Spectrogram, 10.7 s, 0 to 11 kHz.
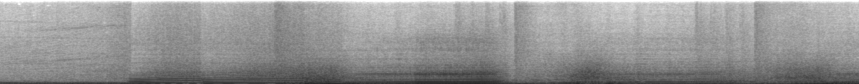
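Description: McLaren Sports Series twin-turbocharged V8 accelerating hard, its pitch climbing and dropping back at two quick upshifts, then holding high revs before easing off, with music underneath.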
